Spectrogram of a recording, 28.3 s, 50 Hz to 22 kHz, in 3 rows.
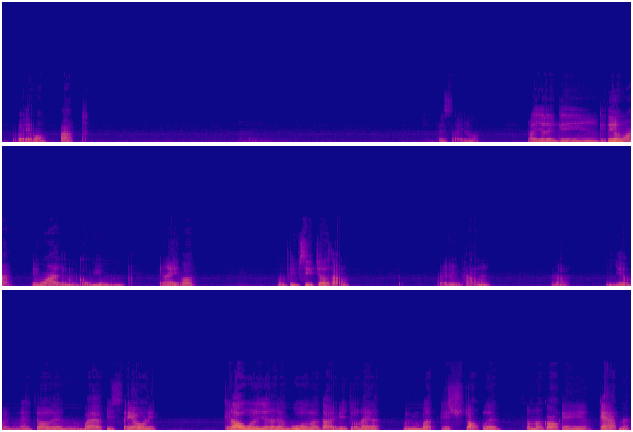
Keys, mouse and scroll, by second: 0.4 click, 5.5 v, 5.8 click, 6.0 space, 6.2 click, 6.7-7.1 -, 7.4 space, 7.6 click, 10.1 \, 11.2 ctrl+space, 11.4 ctrl+click, 15.4-17.2 typing, 15.7 click, 17.3 click, 20.3 ctrl+space, 20.4 ctrl+click, 21.4 ctrl+space, 21.5 ctrl+click.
